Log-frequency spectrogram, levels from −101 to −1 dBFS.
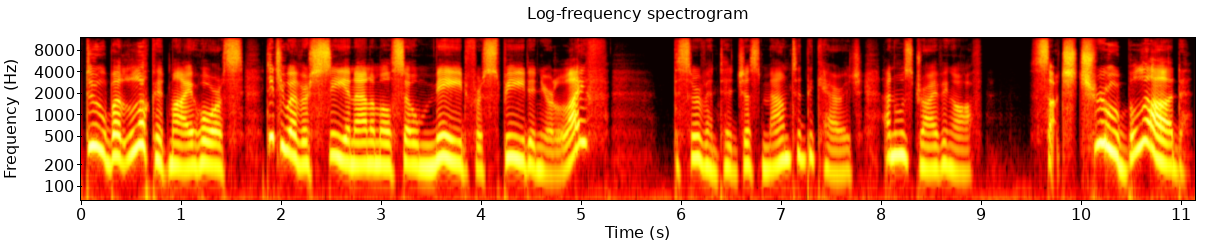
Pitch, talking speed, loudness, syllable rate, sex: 225 Hz, 180 wpm, -19 LUFS, 3.8 syllables/s, female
